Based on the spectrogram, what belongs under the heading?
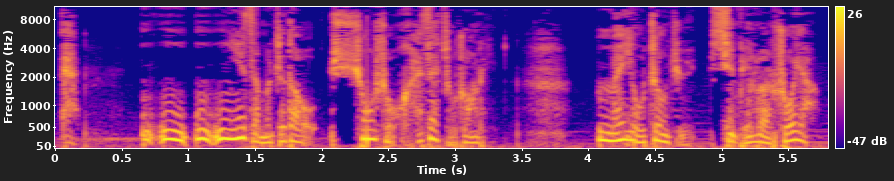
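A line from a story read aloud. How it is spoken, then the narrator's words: Hurried whisper. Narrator (Chinese): 赵磊忙小声的说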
